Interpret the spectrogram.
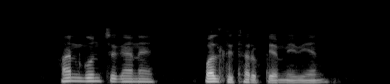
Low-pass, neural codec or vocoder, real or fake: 5.4 kHz; none; real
